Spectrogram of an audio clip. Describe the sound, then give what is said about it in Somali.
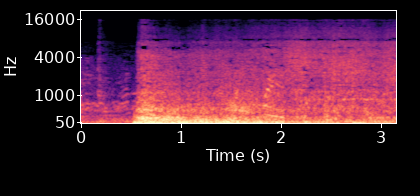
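Bomb blast at the Russian ambassador's convoy in Pakistan: a sudden heavy burst erupts out of quieter noise and becomes a sustained, loud, rumbling roar, with talk over it. “Marka uu qaraxa dhaca waxa isqabsanaya rasaas tirabeel ah oo ay qufayaan ciidamada ilaalada safiirka.”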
